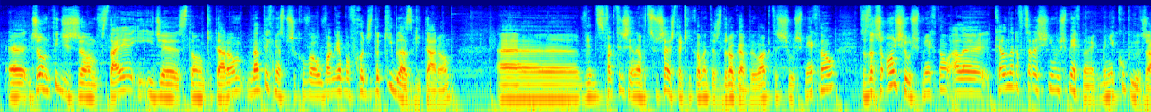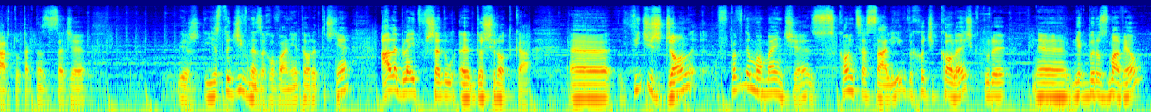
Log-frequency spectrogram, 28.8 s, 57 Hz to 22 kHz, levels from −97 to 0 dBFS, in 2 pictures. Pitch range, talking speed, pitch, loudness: 120-165 Hz, 160 wpm, 135 Hz, -26 LUFS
